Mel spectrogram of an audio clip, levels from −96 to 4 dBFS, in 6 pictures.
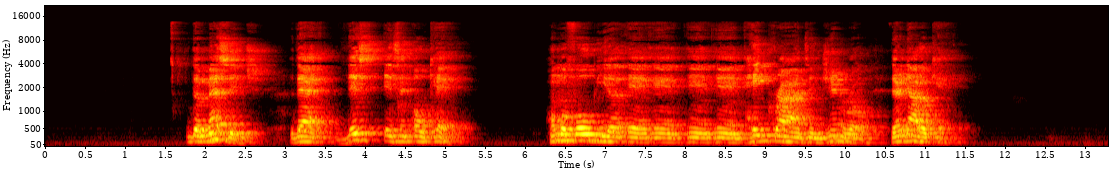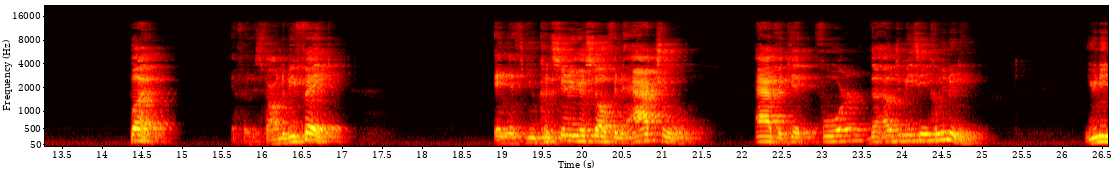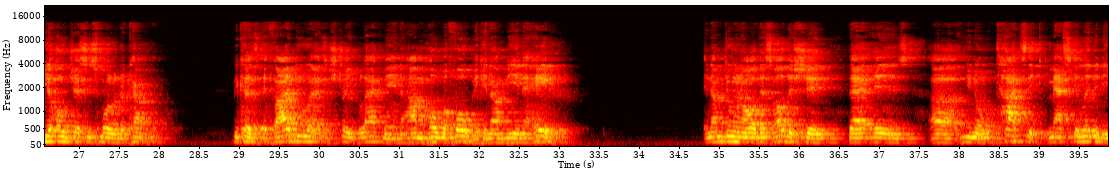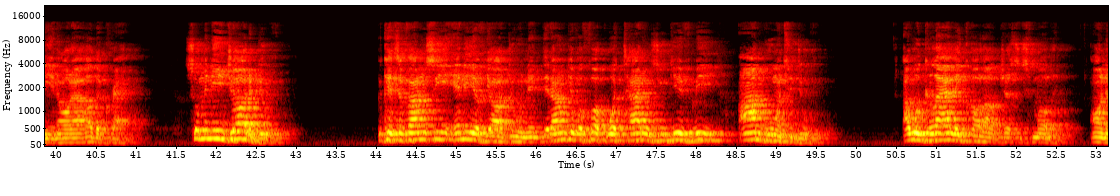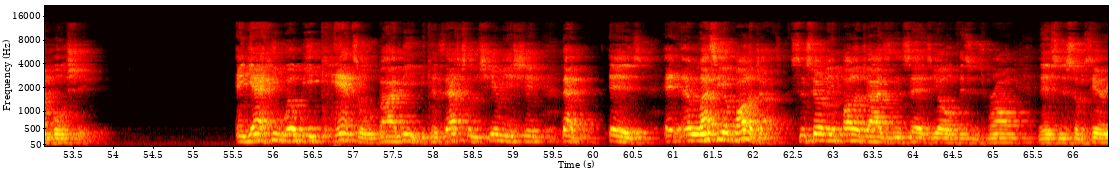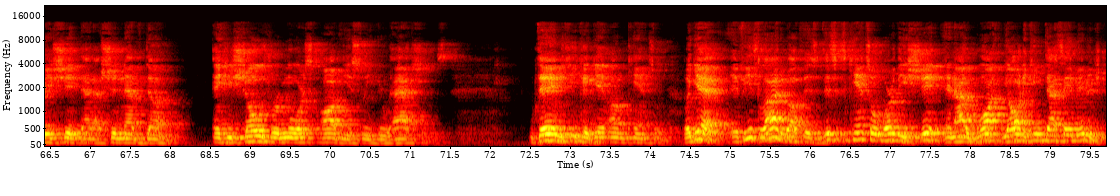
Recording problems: off-mic speech; far
room echo; noticeable; dies away in 0.7 s

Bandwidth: 13.5 kHz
